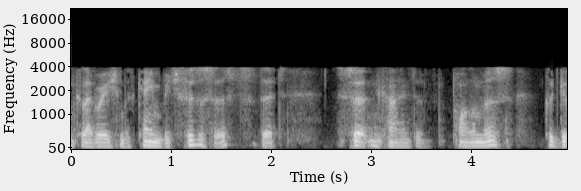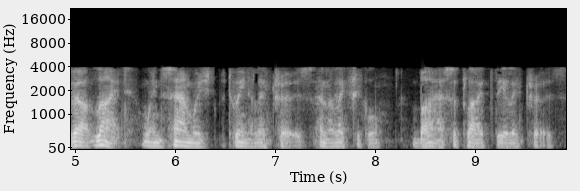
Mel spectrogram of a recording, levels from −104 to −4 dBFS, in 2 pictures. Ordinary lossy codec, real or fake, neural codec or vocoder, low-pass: AAC, 16 kbps; real; none; 7.2 kHz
